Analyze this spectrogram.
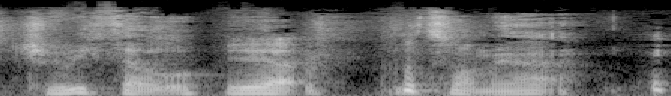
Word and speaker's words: chorizo: It's like chorizo, people say, don't they? But it's chorizo.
